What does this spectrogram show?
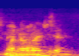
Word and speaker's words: Manoranjan: So Manoranjan, now did I pronounce your name correctly? Not sure. Yeah. It you said it right. It's Manoranjan.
